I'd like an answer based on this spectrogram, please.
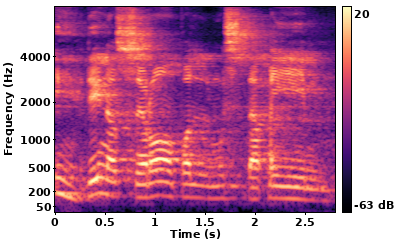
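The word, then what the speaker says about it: اهدنا الصراط المستقيم: Nah, ini ada huruf shad, yang mana shad ini pengucapannya kita pertengahan lidah kita ini diharapkan ada sedikit legokan, jadi pengucapannya tidak sama dengan sin, tapi dia ihdinas nas. Nah, itu jadi dia masuk ke dalam huruf shadnya tadi, dan ini ada keuntungannya,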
